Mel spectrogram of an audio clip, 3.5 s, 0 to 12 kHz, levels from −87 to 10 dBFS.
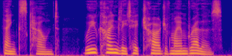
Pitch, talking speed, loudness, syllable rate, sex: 160 Hz, 170 wpm, -18 LUFS, 4.8 syllables/s, female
